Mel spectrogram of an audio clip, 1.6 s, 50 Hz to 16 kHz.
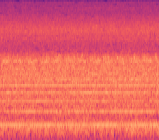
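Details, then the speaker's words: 1955 Ford Thunderbird Y-block V8 on test stand, not quite warmed, with muffler, electric pusher fan in front of radiator running: smooth, constant high whir, no ticking, rubbing or wobble; engine quiet, fan spinning normally. "rev it up a little bit run more notice how quiet it is with the muffler"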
